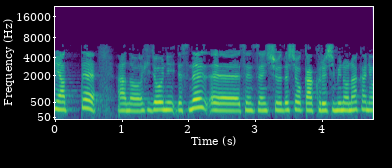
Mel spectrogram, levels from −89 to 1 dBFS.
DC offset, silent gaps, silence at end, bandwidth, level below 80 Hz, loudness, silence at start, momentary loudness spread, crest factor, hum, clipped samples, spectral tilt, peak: under 0.1%; none; 0 s; 6.6 kHz; -62 dBFS; -16 LUFS; 0 s; 5 LU; 16 dB; none; under 0.1%; -3 dB/octave; 0 dBFS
